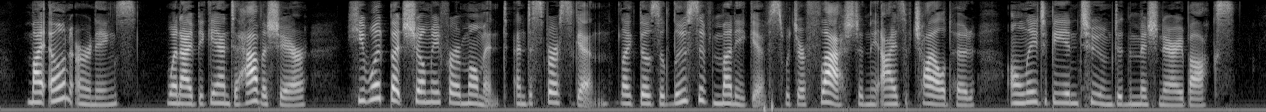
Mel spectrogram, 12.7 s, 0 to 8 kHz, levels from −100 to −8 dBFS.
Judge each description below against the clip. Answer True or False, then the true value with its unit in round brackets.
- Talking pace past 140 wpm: True (200 wpm)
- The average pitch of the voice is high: True (230 Hz)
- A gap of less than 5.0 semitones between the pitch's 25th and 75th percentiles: True (4.0 semitones)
